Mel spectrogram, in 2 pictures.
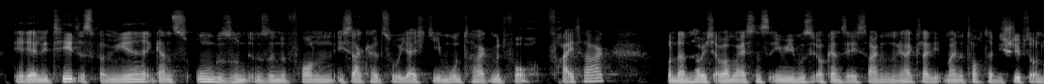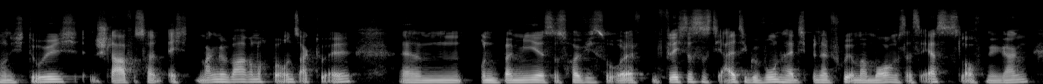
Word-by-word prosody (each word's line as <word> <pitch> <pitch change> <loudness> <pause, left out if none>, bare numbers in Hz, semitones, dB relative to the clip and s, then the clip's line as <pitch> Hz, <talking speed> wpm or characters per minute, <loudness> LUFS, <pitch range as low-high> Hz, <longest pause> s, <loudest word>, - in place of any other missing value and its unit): Die 105 - 0
Realität 100 +5 +5
ist 105 - -4
bei 95 - -1
mir 105 +2 +3
ganz 105 0 -1
ungesund 105 -4 +1
im 100 - -3
Sinne 100 +1 0
von 105 0 0
ich 100 - -6
sage 105 -1 +1
halt 100 -2 0
so: 100 -1 -4
„Ja, 100 0 +2
ich 100 0 -2
gehe 100 0 -1
Montag, 105 0 -1
Mittwoch, 100 -1 -2
Freitag.” 140 +9 -1 0.6
Und 100 0 +3
dann 100 +1 +4
habe 105 - +5
ich 100 - -1
aber 100 0 +4
meistens 100 0 0
irgendwie 100 -1 +2
muss 100 0 0
ich - - -4
auch 100 - +1
ganz 100 0 0
ehrlich 95 0 -1
sagen, 100 +1 -1
ja, 95 - +1
klar, 100 - 0
die 100 - -3
meine 95 0 0
Tochter, 105 0 -2
die 95 0 -5
schläft 105 -1 0
auch - - +1
noch 100 -1 -1
nicht 95 0 -7
durch. 120 +1 +2
Schlaf - - +1
ist - - -8
halt - - -2
echt - - -6
Mangelware 115 +2 +1
noch 115 0 -3
bei - - -1
uns 115 0 -2
aktuell. 135 +2 -2 0.5
Ähm, 95 -1 0 0.2
und 100 -1 0
bei 95 - +3
mir 105 +1 +3
ist 100 0 -2
es - - -7
häufig 100 -1 +1
so, - - -2
oder - - +3
v - - -17 0.2
vielleicht 110 +1 +3
ist 115 +1 -2
es 110 -2 -4
die - - -8
alte 110 -1 +2
Gewohnheit, 105 -1 +1
ich - - -12
bin 100 - -2
halt 100 -1 +1
früher - - +1
immer 100 0 +1
morgens 100 +1 +1
als 90 0 -6
1. - - -3
laufen - - -3
gegangen. 100 +5 -2
100 Hz, 225 wpm, -24 LUFS, 100-105 Hz, 0.6 s, Realität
